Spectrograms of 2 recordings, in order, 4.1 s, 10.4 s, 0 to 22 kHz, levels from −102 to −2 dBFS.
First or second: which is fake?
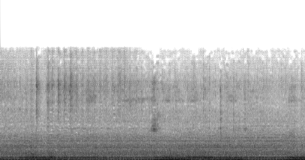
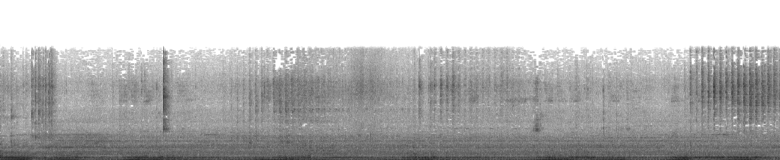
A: first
